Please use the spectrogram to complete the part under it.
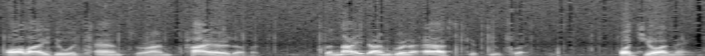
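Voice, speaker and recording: A man's voice: mid-range voice, very animated, normal speed, dark tone, natural voice. A man playing a blunt, truculent audience member fed up with quiz shows, in a 1940s radio comedy. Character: grumbling, pushy audience man fed up with quizzes. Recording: faintly noisy 1940 radio recording.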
